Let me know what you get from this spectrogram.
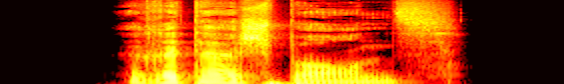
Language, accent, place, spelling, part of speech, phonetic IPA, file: German, Germany, Berlin, Rittersporns, noun, [ˈʁɪtɐˌʃpɔʁns], De-Rittersporns.ogg
- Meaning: genitive singular of Rittersporn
